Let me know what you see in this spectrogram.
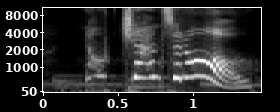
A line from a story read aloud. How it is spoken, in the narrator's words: snapped Mrs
